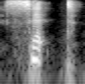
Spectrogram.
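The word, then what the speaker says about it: sept: Ah, we are pronouncing that T at the end. Set.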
